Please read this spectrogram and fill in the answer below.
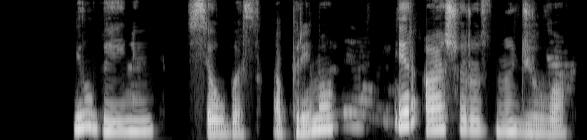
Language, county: Lithuanian, Vilnius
